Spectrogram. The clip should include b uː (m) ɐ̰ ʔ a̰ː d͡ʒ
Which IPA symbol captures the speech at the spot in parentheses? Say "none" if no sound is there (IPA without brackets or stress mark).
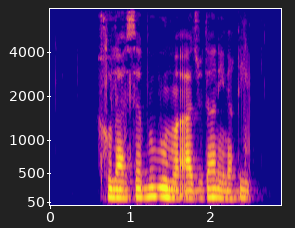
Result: m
